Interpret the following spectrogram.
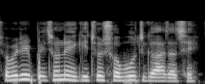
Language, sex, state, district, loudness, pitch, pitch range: Bengali, male, West Bengal, Alipurduar, -12 LUFS, 190 Hz, 165-200 Hz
